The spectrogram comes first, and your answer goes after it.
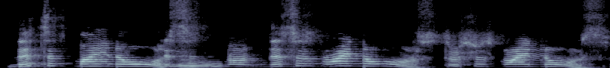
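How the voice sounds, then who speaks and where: In a put-on character voice, a woman speaks at a fairly slow pace with an extremely high, nasal pitch. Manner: demonstrating voice placement.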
